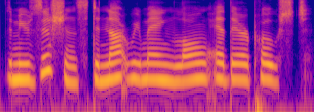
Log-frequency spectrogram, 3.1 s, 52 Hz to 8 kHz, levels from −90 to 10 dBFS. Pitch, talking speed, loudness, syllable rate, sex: 230 Hz, 170 wpm, -15 LUFS, 4.1 syllables/s, female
